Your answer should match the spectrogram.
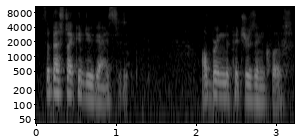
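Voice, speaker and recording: A woman hosting a livestreamed storytime, reading picture books in an animated way with chatty, encouraging asides to viewers. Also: a bass voice, a little fast, breathy edge. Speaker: storytime host and reader.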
